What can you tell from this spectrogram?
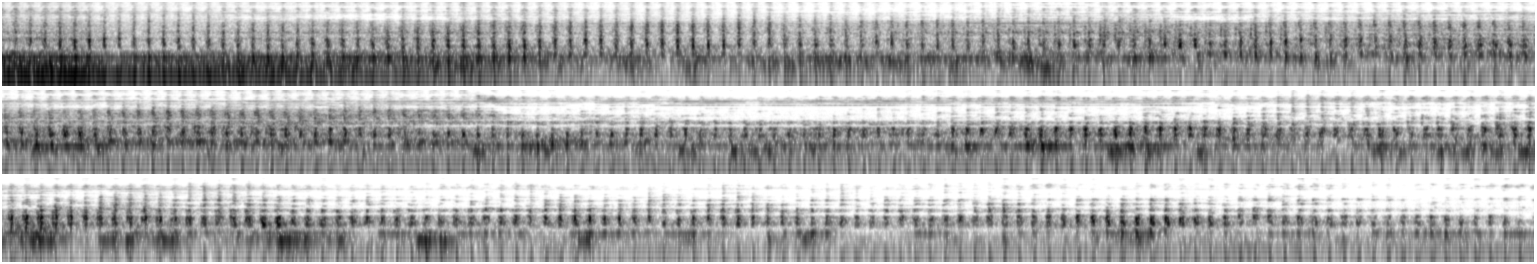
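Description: Small two-seat helicopter on the ground with its main rotor winding down: a rapid, rhythmic chopping of the blades that slows toward the end. The higher whine cuts off about ten seconds in.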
